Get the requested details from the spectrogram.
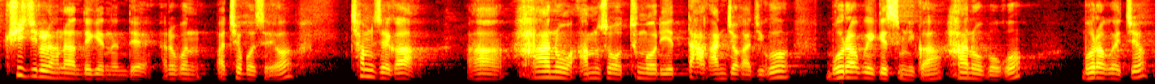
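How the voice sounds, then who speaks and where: A middle-aged man preaching a sermon as senior pastor, in a folksy style that climbs to emphatic peaks and slows down for quoted scripture. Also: mid-range voice, vocal fry, bright, forceful tone. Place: large church sanctuary. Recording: long church hall reverb.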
